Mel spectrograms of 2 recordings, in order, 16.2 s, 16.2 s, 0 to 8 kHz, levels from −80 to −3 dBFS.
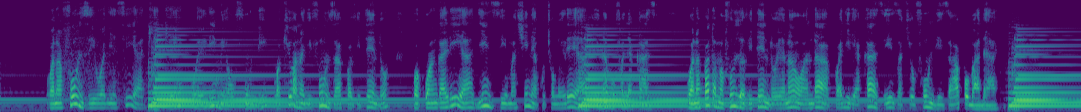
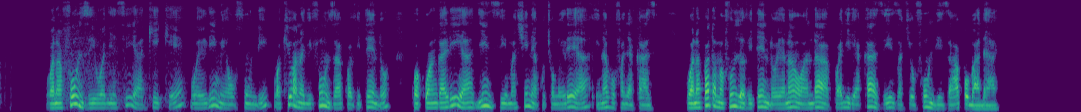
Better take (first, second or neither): second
